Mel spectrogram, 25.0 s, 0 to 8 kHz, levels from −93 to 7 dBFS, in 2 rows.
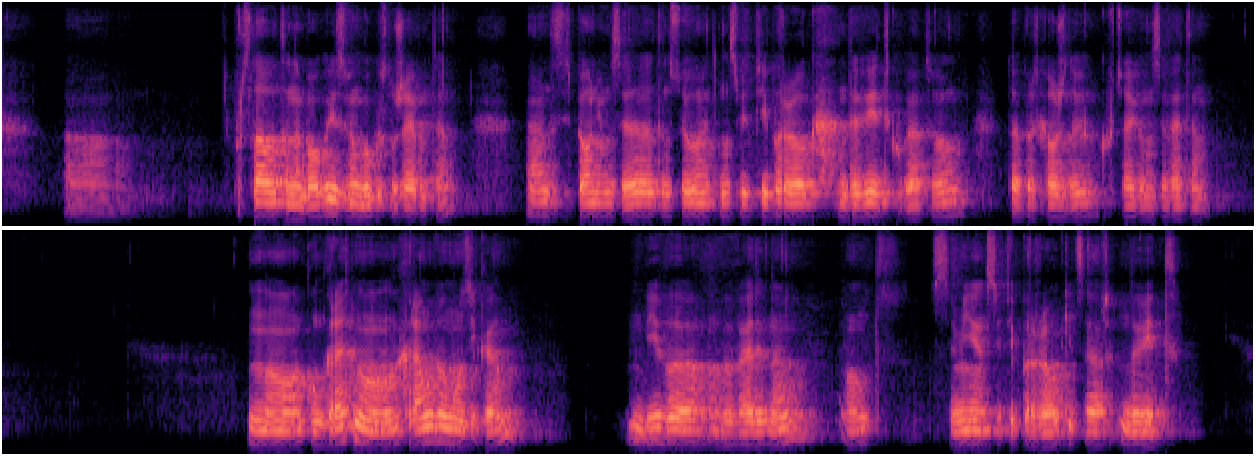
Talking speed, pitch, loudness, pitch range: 80 wpm, 110 Hz, -25 LUFS, 105-120 Hz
